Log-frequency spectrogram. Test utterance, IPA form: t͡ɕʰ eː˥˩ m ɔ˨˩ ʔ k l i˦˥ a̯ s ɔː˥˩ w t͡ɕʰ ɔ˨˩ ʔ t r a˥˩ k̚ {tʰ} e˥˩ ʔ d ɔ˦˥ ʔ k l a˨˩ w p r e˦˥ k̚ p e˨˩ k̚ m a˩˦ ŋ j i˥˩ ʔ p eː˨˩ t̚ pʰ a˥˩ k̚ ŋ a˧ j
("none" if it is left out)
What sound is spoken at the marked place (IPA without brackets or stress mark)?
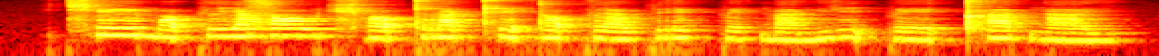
tʰ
